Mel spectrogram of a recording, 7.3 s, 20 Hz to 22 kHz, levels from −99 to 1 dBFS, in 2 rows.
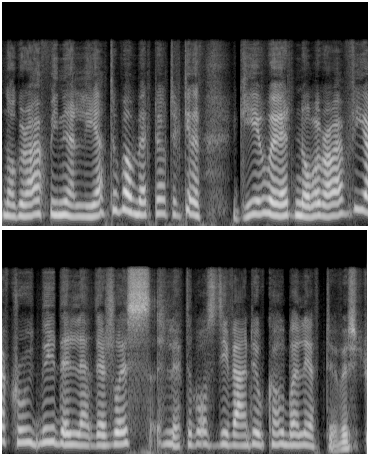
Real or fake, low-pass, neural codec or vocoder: fake; 10.8 kHz; codec, 16 kHz in and 24 kHz out, 0.4 kbps, LongCat-Audio-Codec, four codebook decoder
